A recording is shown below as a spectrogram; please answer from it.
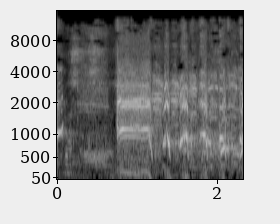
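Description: A man laughing uncontrollably in high-pitched, squealing bursts, loudest from about a third of the way in and then breaking into short gasping fits: the 'El Risitas' laughing-meme clip.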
